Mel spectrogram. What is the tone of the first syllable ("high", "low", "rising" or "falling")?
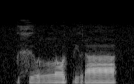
low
